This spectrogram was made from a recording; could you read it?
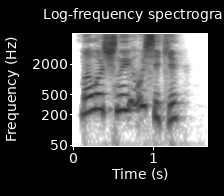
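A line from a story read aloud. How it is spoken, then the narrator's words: Giggling. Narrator (Russian): Она хихикнула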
